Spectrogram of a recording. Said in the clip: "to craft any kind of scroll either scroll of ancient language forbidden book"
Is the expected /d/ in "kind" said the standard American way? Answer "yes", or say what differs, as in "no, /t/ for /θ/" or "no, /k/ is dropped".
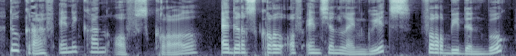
no, /d/ is dropped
